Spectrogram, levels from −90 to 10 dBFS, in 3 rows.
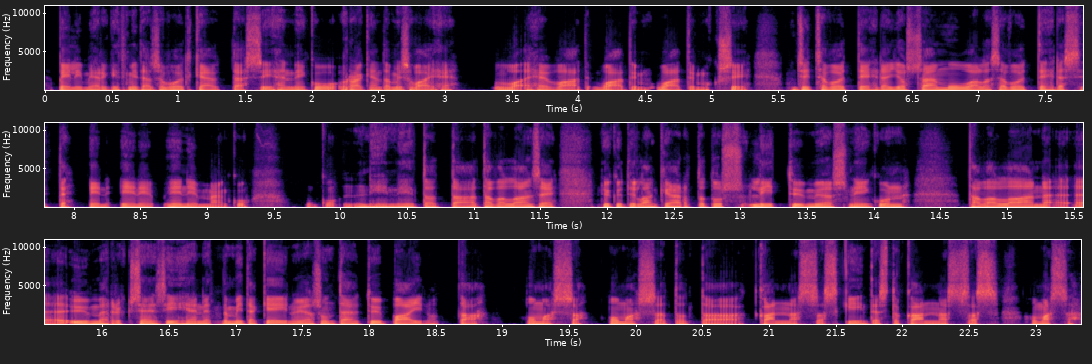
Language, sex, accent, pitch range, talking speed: Finnish, male, native, 100-120 Hz, 135 wpm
